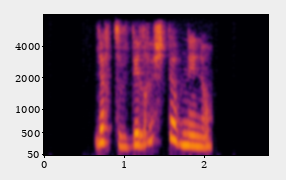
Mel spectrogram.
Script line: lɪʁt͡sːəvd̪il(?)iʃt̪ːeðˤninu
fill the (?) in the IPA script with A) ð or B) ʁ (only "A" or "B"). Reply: B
